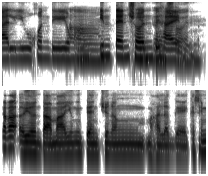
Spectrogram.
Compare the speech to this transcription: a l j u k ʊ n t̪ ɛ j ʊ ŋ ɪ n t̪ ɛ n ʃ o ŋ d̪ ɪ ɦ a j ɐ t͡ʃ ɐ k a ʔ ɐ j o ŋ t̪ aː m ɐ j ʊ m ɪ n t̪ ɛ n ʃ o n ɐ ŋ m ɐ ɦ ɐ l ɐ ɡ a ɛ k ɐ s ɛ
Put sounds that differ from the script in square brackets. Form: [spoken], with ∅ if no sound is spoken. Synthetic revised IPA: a l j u k ʊ n [d̪] ɛ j ʊ ŋ ɪ n t̪ ɛ n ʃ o [n] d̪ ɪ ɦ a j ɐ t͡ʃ ɐ k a ʔ ɐ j o [n] t̪ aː m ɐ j ʊ [ŋ] ɪ n t̪ ɛ n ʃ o n ɐ ŋ m ɐ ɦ ɐ l ɐ ɡ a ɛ k ɐ s ɛ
